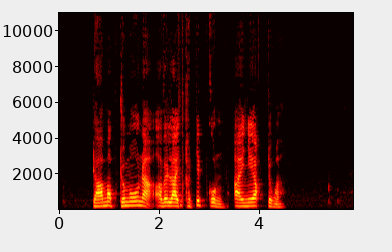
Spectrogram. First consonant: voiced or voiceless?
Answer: voiceless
